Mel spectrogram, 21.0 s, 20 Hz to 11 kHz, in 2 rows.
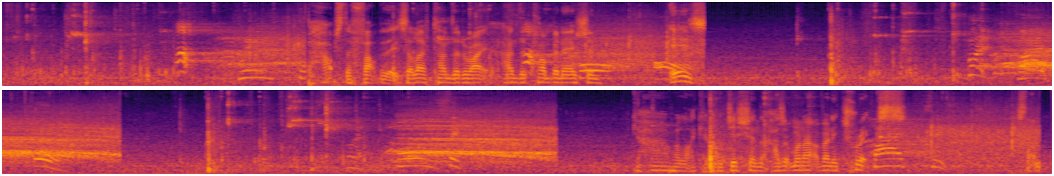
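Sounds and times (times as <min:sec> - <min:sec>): crowd cheering and shouting: 0:02.0 - 0:03.0, 0:09.7 - 0:11.7, 0:14.3 - 0:16.1.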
